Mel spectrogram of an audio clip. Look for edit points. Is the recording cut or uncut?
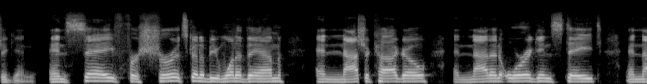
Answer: cut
